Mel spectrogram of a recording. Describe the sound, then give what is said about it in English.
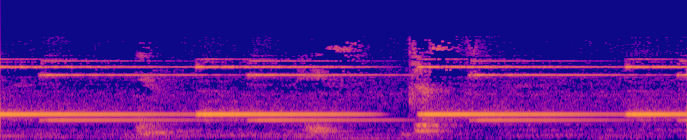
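A bell chime rings out clearly, struck again roughly every two seconds, each stroke humming and slowly fading into the next. No voices, just the resonant tones. “It's almost like I didn't hear the first bell.”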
